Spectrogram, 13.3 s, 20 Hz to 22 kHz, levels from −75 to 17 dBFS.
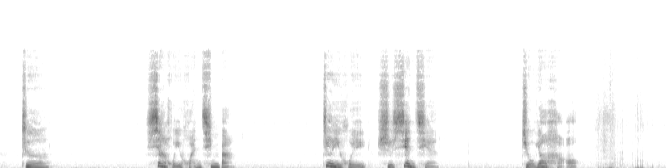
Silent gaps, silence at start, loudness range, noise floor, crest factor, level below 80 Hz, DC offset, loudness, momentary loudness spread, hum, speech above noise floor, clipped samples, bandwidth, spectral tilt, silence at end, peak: none; 0.45 s; 8 LU; -64 dBFS; 22 dB; -66 dBFS; under 0.1%; -29 LUFS; 24 LU; none; 35 dB; under 0.1%; 15.5 kHz; -2.5 dB/octave; 0.45 s; -12 dBFS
